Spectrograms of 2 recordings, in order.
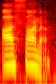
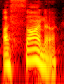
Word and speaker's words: asana: First, take note of the initial sound ah, which is similar to the a in father.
